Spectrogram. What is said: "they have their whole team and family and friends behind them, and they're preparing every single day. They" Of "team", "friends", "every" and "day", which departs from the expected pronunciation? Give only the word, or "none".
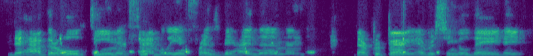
none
